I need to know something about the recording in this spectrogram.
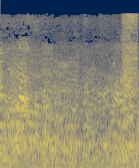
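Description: Crowd chatter: many men's voices talking and calling over one another, with a brief hiss near the end.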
